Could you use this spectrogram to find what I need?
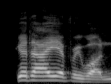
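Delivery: put-on Australian accent. On stream, greeting everyone as the doc arrives, in an australian accent. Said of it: "I've done it in an Australian accent".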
